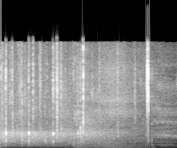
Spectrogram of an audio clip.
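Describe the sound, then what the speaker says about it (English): Brief, fairly faint applause from an audience at an opera premiere talk for Eugen Onegin, a light patter of claps fading within a couple of seconds. "I think we can give them applause"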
